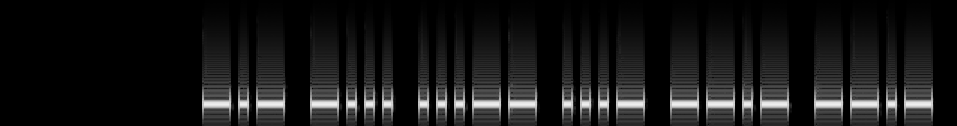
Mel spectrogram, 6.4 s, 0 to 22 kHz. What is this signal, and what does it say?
Morse code, heard as a keyed tone, about 21 wpm, 700 Hz. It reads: KB3VQQ
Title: USA Call Signs - 6 Characters - 20wpm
